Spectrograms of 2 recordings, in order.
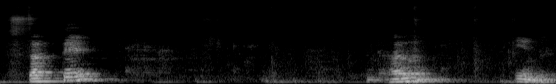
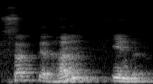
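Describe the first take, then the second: First: Each part alone with long pauses; teacher pulls the compound apart for pupils; split slowly. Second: Said in the usual way. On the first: Shown as a demonstration. Teacher splitting the word, slow and separated.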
